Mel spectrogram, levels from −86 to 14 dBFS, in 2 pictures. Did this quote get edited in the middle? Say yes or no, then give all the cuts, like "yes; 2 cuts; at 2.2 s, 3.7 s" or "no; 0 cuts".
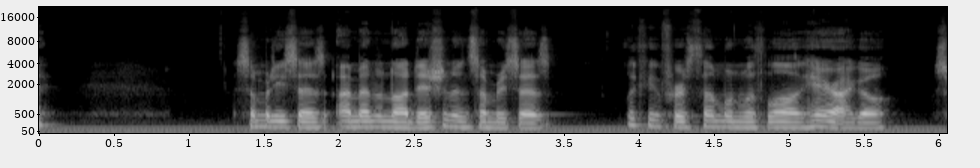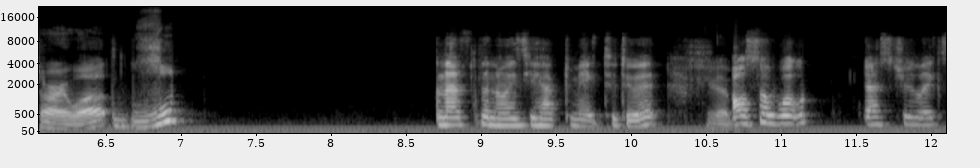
no; 0 cuts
